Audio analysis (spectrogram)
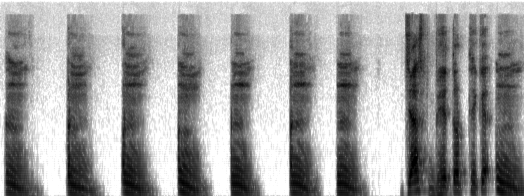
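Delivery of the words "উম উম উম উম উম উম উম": "উম" as a short hum from inside; isolated nasal grunts on "উম"; syllabic N demo. Shown as a demonstration. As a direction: hum "উম" with no vowel, each one separate. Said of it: "এটাকে উচ্চারণ করবে এরকম".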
